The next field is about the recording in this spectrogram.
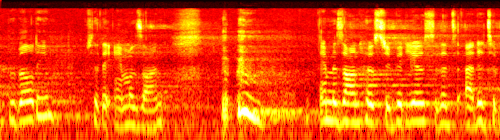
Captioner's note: cough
